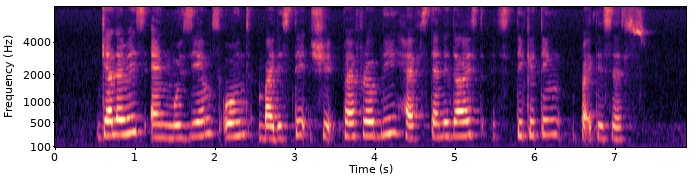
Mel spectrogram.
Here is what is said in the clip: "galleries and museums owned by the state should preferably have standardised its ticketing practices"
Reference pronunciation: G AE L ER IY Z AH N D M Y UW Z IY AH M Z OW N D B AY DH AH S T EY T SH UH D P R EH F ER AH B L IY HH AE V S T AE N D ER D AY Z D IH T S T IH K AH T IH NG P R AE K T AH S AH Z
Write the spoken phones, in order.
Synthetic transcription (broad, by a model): G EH L ER IY S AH N M Y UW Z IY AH M S OW N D B AY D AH S T EY T SH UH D P R EH F ER AH B L IY HH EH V S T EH N D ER D AY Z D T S T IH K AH T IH NG P R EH K T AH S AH S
